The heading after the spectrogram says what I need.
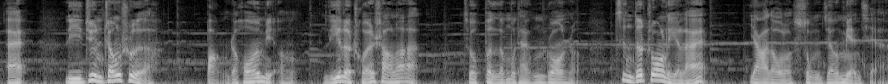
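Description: A man's voice: on the low side, normal speed, faint music behind. A man co-hosting a podcast, retelling a classic novel in a casual, joking storyteller's way. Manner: lively, storytelling, jokey. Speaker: podcast co-host.

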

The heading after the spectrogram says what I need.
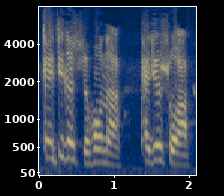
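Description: A woman's voice: a little high, moderate pace, no echo, muffled recording. A woman hosting a podcast, recounting an argument in casual chat and acting out the quoted dialogue. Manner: animated storytelling, acts out quoted dialogue. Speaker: podcast host.

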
